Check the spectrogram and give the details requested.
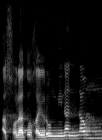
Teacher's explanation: naum yang panjang u-nya bukan am-nya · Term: madlin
